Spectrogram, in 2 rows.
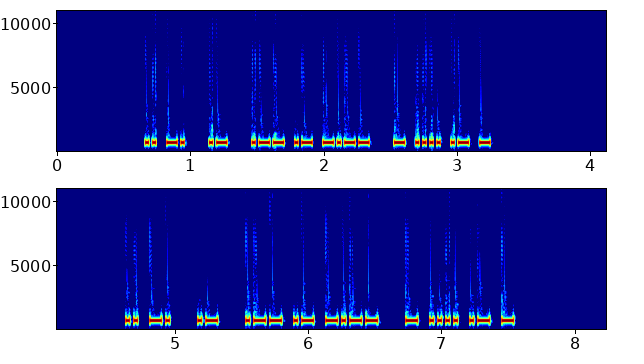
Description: Morse code, heard as a keyed tone, about 40 wpm, 700 Hz. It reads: IN A WAY THAT IN A WAY THAT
